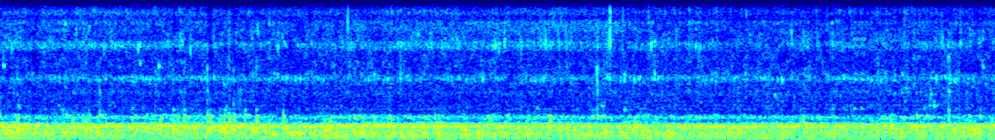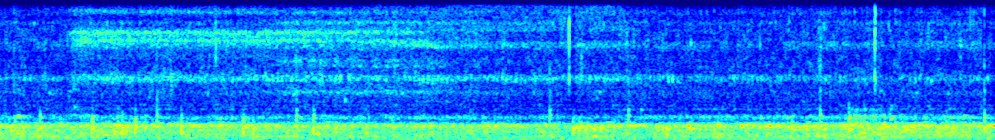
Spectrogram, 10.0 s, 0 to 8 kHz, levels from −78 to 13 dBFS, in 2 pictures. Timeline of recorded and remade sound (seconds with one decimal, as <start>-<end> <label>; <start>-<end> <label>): 0.0-10.0 recorded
